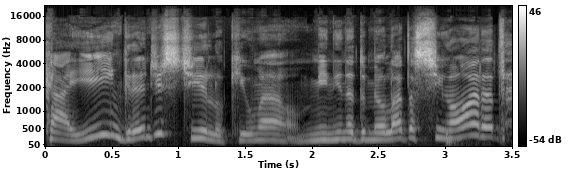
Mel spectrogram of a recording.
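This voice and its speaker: With a normal speaking voice, a woman talks at a fairly slow pace with lively intonation on a very clean recording with a silent background. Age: 60s. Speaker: amateur marathon runner. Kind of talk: interview conversation. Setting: studio.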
